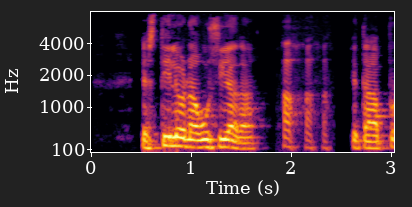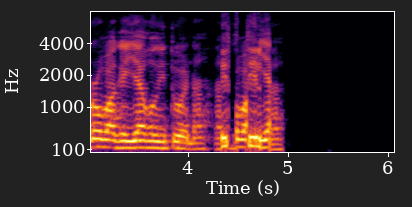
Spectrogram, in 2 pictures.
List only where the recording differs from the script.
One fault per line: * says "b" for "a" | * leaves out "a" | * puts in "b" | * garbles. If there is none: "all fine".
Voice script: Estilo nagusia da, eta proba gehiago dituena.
* garbles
